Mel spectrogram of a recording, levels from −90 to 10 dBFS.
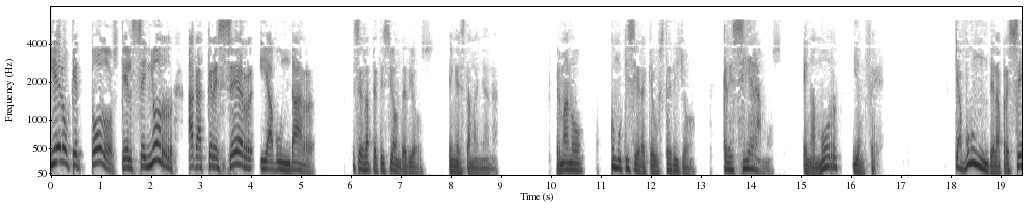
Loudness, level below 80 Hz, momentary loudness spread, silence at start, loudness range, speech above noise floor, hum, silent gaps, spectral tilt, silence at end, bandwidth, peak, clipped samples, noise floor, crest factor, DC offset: -18 LUFS; -36 dBFS; 12 LU; 0 s; 5 LU; 40 dB; none; 5.48-5.80 s, 9.12-9.91 s, 14.82-15.00 s, 16.89-17.01 s, 17.18-17.82 s; -8 dB/octave; 0 s; 6.6 kHz; -6 dBFS; under 0.1%; -56 dBFS; 12 dB; under 0.1%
